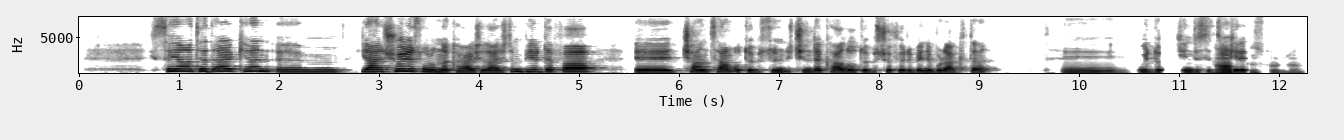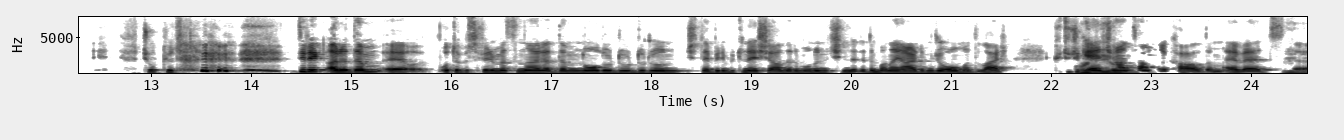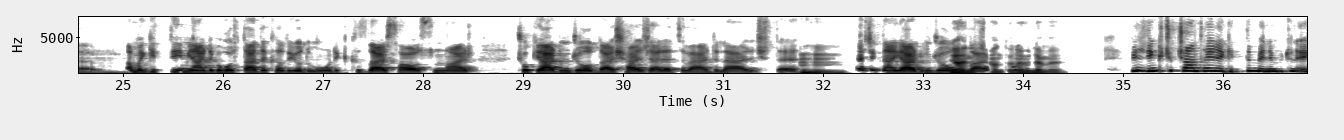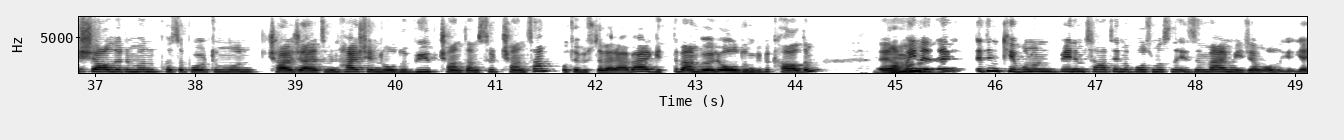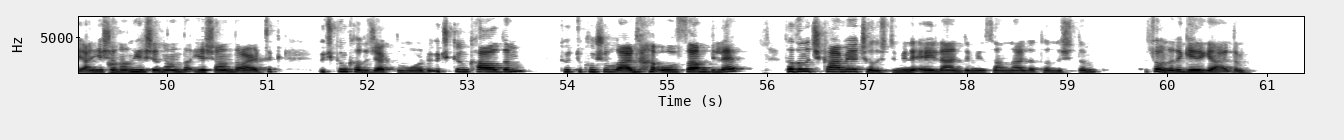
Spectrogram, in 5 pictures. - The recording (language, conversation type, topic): Turkish, unstructured, Seyahat etmek size ne kadar mutluluk verir?
- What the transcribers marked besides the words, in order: other background noise; unintelligible speech; unintelligible speech; chuckle; laughing while speaking: "koşullarda"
